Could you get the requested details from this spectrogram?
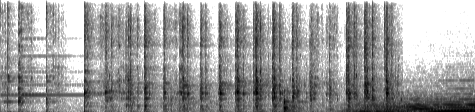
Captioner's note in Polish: odgłos ubijania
